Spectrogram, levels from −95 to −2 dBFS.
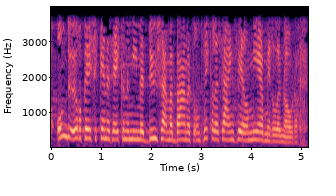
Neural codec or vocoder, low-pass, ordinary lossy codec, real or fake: none; 3.6 kHz; none; real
